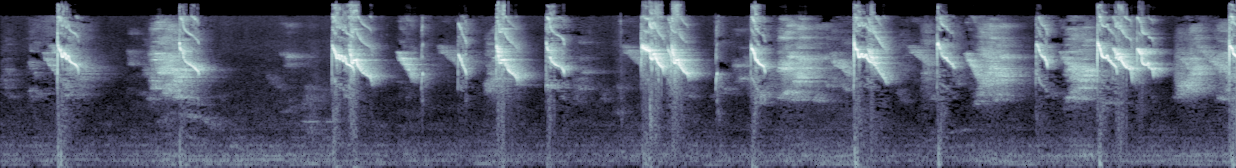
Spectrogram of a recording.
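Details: Oriental white-eye (pleci) song used to stimulate another pleci; a long series of high, sharp descending chirps and short twittered bursts, coming irregularly every half second to a second throughout.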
